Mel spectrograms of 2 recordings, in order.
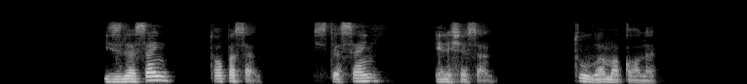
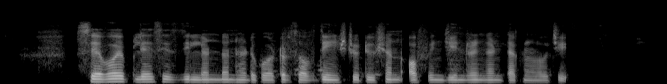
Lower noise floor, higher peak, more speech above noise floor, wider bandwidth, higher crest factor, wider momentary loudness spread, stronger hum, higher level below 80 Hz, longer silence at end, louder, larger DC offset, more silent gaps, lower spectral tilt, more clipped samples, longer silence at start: first, under -90 dBFS vs -72 dBFS; first, -2 dBFS vs -8 dBFS; first, over 71 dB vs 43 dB; about the same, 7.8 kHz vs 7.8 kHz; about the same, 20 dB vs 22 dB; first, 18 LU vs 12 LU; neither; first, -56 dBFS vs -70 dBFS; about the same, 0.95 s vs 1 s; first, -21 LUFS vs -29 LUFS; neither; first, 1.87-2.10 s, 2.71-3.11 s, 4.02-4.33 s, 5.09-5.74 s vs none; about the same, -5.5 dB/octave vs -5.5 dB/octave; neither; first, 1.05 s vs 0.4 s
